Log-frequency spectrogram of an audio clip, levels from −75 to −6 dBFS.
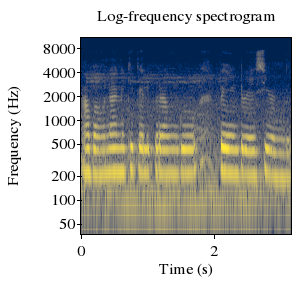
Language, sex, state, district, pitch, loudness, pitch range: Telugu, male, Andhra Pradesh, Guntur, 220 Hz, -16 LUFS, 215-225 Hz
